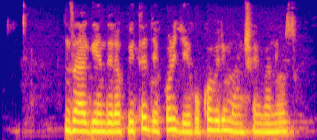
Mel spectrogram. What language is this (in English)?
Kinyarwanda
